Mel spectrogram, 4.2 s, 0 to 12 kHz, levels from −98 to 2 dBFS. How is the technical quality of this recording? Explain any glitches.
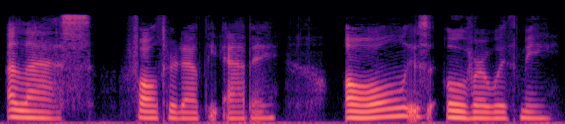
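The speech carries plainly audible low-delay AAC compression throughout. The likely cause is an AAC-ELD encoder, whose short frames resolve pitch harmonics poorly at a low rate, consistent with about 32 kbps. The speech sounds rough and grainy, with noise filling the gaps between harmonics.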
